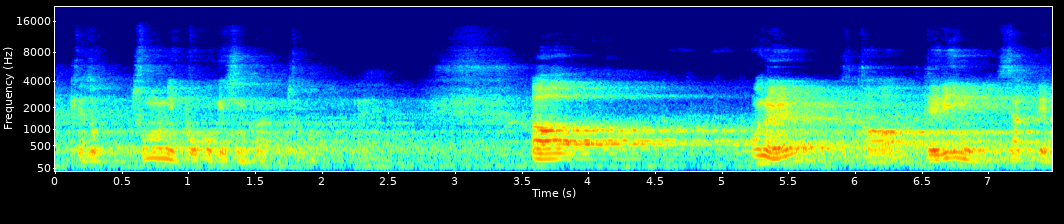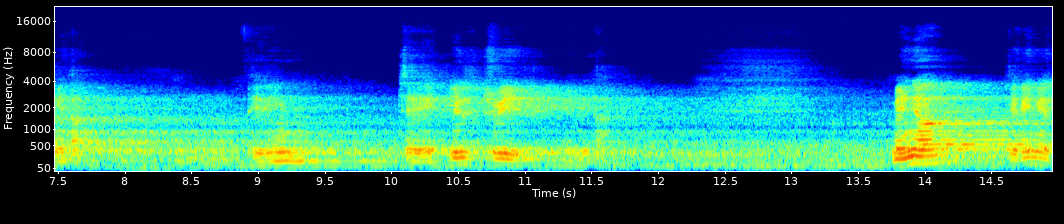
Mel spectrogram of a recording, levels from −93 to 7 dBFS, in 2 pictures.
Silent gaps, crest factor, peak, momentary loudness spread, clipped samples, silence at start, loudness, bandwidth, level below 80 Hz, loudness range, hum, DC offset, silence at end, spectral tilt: none; 22 dB; 0 dBFS; 20 LU; under 0.1%; 0 s; -21 LUFS; 9 kHz; -56 dBFS; 7 LU; none; under 0.1%; 0 s; -6.5 dB/octave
